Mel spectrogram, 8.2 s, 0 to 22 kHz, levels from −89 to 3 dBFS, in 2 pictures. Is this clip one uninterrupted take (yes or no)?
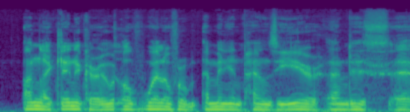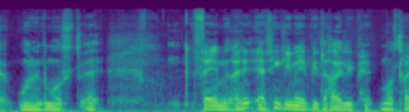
no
